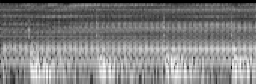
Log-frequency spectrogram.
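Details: Microneedling pen running over abdominal stretch marks after copper HA mist, final buffing pass: steady electric buzz of a small motor with a faint pulse about twice a second.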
